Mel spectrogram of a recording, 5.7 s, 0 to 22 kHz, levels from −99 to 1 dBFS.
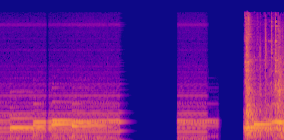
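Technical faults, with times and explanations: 2.39–3.56 s, call audio freeze: the last sound stretches into a fading buzz, then about 0.86 s of silence, and the audio picks up exactly where it stopped, nothing skipped, so everything after runs about 1.14 s late. Likely cause: delayed packets emptied the jitter buffer.
4.36–4.76 s, long network dropout: a brief fading buzz gives way to about 0.31 s of silence, and the audio returns further along, with roughly 0.38 s gone for good. This likely comes from packets that never arrived, leaving the receiver nothing to play.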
